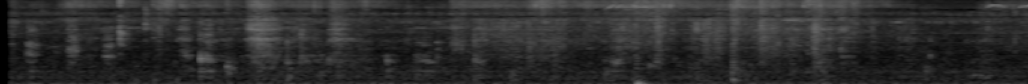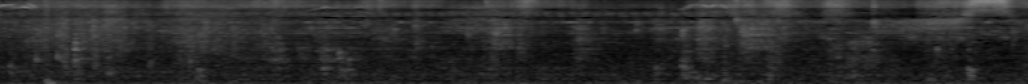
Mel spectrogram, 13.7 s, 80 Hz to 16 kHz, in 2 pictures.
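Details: Golden Retrievers resting in a cool air-conditioned room set to 20–22 degrees, at about 400 m elevation in summer heat; soft, steady low breathing of panting runs throughout, with faint room hum and a brief knock near four seconds.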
